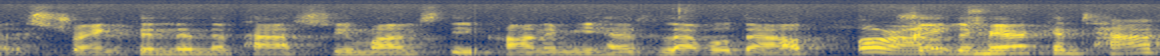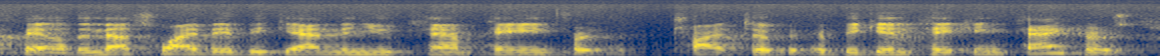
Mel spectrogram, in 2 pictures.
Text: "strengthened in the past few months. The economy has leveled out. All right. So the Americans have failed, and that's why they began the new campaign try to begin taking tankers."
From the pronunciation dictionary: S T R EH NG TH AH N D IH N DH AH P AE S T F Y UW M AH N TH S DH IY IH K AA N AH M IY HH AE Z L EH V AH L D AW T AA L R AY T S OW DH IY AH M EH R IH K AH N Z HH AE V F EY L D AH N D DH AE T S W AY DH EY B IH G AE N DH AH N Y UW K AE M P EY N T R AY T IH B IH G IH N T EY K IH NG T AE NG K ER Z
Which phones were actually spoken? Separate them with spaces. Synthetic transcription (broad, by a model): S T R EH NG TH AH N D IH N DH AH P AE S T F Y UW M AH N TH S DH IY IH K AA N AH M IY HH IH Z L EH V L D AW AA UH T S OW DH IY AH M EH R IH K AH N Z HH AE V F EY L D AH N DH AE T S W AY DH EY B IH G AE N DH AH N Y UW K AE M P EY N T R AY T IH B IH G IH N T EY K IH NG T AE NG K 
